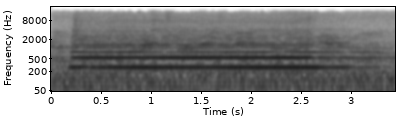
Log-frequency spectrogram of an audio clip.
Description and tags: Staten Island Ferry Horn (Close)
The Staten Island Ferry horn close up, New York City
boat, close, engine, ferry, field-recording, harbor, horn, new-york, nyc, port, ship, staten-island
